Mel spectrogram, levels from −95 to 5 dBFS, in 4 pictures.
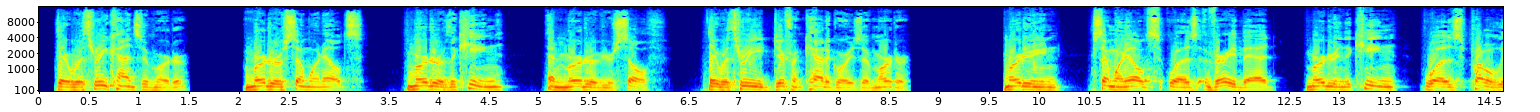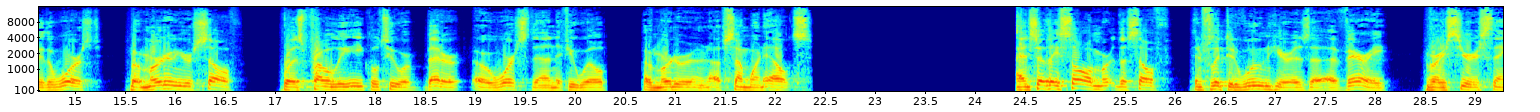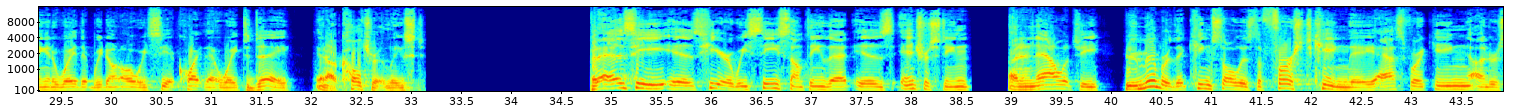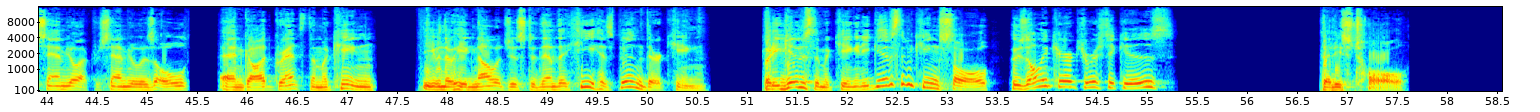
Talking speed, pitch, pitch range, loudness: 165 wpm, 125 Hz, 115-140 Hz, -18 LUFS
